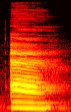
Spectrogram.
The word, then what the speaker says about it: a: So with the first letter, the way we pronounce it is a. So in order to pronounce this word, I think it's kind of really similar to simple in English. It's like cat, it's like cat, okay?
